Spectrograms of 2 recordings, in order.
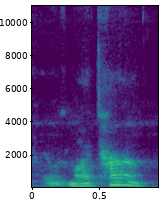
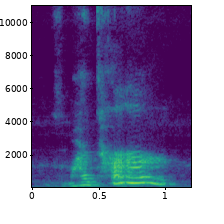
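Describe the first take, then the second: First: Said in the usual way. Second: Much higher and slower, drawn out; proud emphasis. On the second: Real, not acted. Telling listeners his turn to give back, proud emphasis. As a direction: lift it up, savoring the moment. Repeats the line, then lifts it.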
